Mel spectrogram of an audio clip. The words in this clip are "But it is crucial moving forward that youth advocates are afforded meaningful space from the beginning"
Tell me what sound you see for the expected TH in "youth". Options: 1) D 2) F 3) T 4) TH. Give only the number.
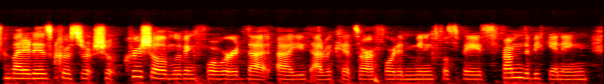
4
